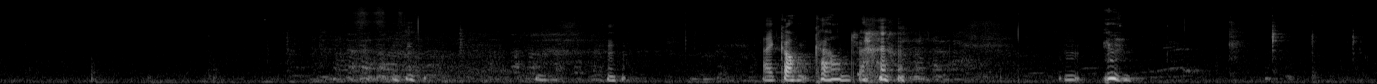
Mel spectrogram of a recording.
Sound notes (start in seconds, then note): 4.7 laughter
